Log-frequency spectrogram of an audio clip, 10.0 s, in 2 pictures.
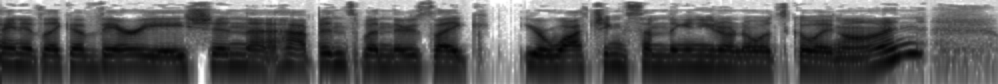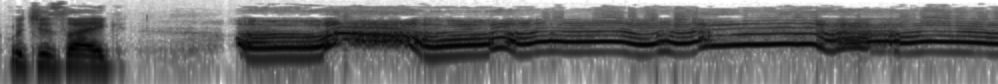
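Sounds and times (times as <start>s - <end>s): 
speech: 0.0s - 7.2s
person letting out a Tarzan-style scream: 6.4s - 9.9s.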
